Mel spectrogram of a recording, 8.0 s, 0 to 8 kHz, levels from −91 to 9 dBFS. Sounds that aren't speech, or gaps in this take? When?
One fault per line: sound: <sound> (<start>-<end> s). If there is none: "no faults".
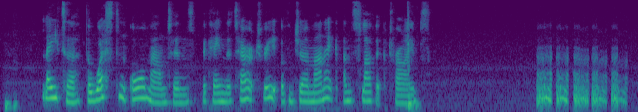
sound: laugh (6.7-7.8 s)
